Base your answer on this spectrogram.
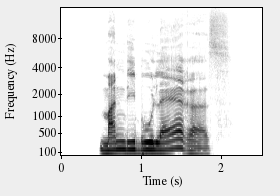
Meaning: strong/mixed nominative/accusative neuter singular of mandibulär
- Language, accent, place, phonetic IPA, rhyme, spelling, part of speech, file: German, Germany, Berlin, [mandibuˈlɛːʁəs], -ɛːʁəs, mandibuläres, adjective, De-mandibuläres.ogg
